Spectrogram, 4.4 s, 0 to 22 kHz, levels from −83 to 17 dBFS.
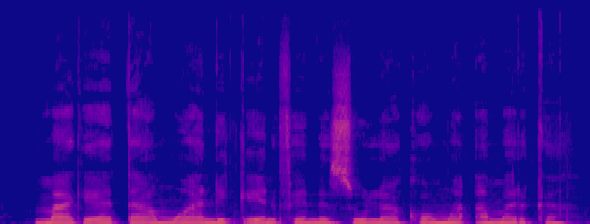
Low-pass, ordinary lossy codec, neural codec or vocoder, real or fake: none; none; none; real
